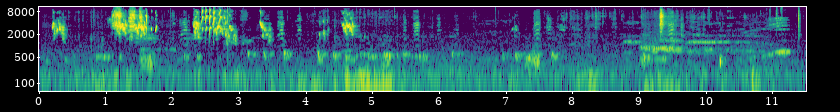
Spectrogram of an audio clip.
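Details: Budgerigars chirping: a few loud scratchy high chirps early on, then softer warbling chatter and scattered clicks, with a brief lower tonal sound near the end.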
